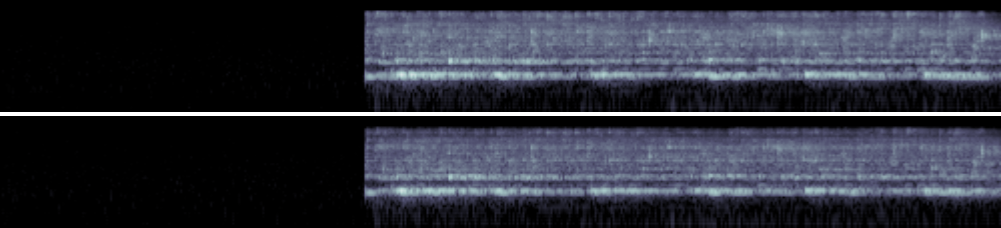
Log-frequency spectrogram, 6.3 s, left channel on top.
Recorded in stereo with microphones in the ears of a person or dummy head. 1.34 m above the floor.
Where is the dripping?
20° left (ahead or behind), 2.5 m.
